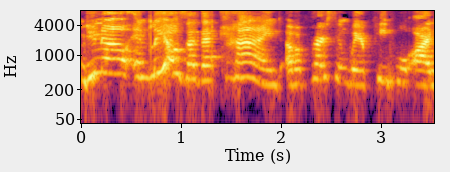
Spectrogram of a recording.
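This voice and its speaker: An animated woman's high, raised and projected voice with very wide pitch swings. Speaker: talk show host. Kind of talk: casual chat. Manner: loud.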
